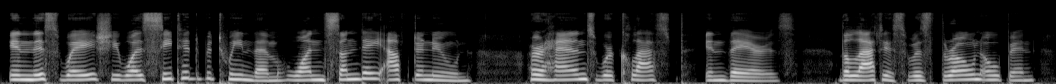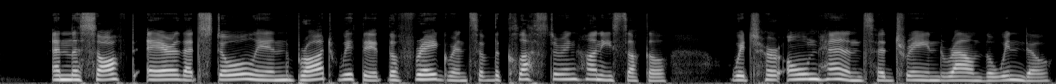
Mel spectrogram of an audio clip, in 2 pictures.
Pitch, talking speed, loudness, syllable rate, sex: 205 Hz, 135 wpm, -18 LUFS, 3.7 syllables/s, female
